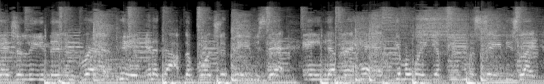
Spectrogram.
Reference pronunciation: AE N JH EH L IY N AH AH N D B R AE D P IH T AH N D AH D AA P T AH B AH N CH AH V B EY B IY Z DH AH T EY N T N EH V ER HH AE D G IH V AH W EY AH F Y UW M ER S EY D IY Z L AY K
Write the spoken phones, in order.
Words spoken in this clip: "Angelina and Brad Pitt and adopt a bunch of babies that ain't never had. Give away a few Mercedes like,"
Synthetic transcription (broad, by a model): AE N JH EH L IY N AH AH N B R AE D P IH T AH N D AH D AA P T AH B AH CH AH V B EY B IY Z DH AH T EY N N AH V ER HH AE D G IH V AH W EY AH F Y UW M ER S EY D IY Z L AY K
